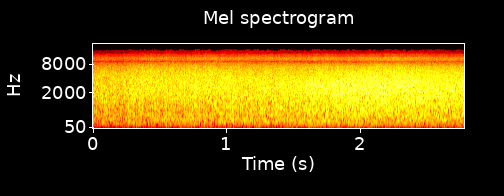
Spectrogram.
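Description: Heavy rain pouring down at a fishing lake, loud and constant: a dense, hissing roar that continues without break.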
